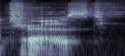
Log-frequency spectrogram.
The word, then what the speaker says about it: Trost: this is a funny story, but it's actually Trost. Well, thanks for coming on, man. Is it? Is that proper pronunciation?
